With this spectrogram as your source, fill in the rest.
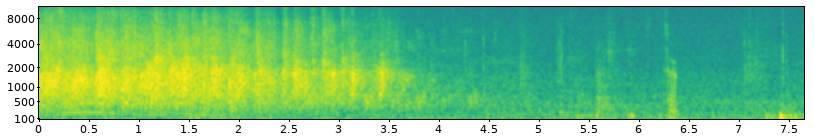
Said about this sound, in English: In welcoming Director Gabriela Ehrlich of IEC with one round of applause.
